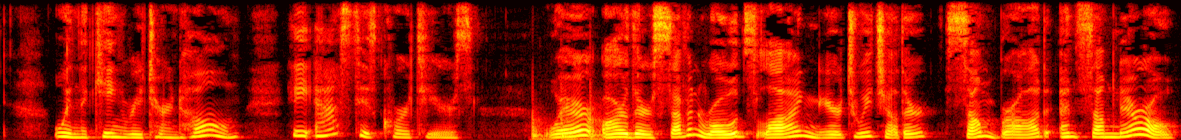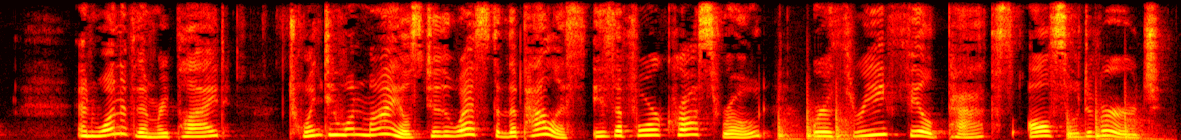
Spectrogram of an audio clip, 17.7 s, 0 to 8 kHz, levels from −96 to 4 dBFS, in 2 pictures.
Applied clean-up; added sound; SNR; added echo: none; Knock; 10 dB; none.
